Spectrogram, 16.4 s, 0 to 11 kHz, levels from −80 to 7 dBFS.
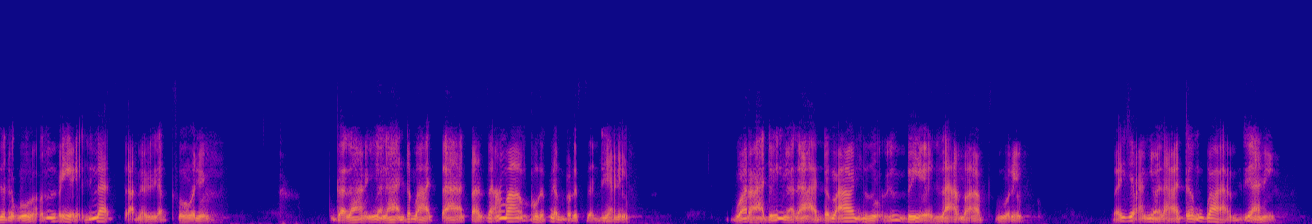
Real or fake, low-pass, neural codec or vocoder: fake; 7.2 kHz; codec, 16 kHz, 1 kbps, FreqCodec, larger model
